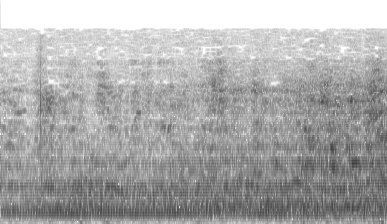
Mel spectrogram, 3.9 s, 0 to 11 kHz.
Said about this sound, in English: The fighter planes were coming in, biplanes, each with 2 machine guns and a few bombs.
